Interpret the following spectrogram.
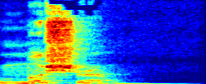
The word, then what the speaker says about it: mushroom: Então aqui é um dissílabo, são duas sílabas, tá? Mushroom. E o CH faz um único som, um som como se fosse meio de X. E os dois O faz um único som puxando para o U, tá?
